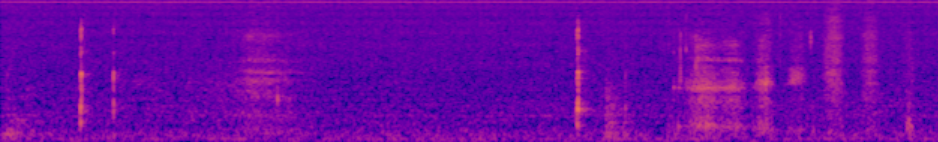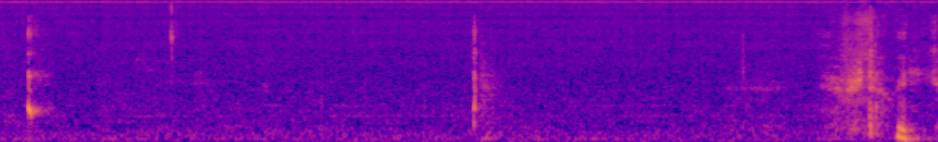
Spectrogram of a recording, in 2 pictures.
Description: has a bout of hiccups.... sooooooooo cute!!!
